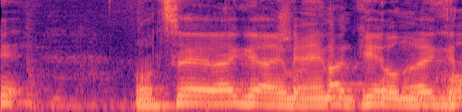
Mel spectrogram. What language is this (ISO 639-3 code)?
heb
